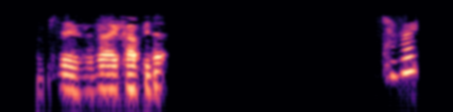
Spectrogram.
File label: Superstition Dispatch, Mesa PD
